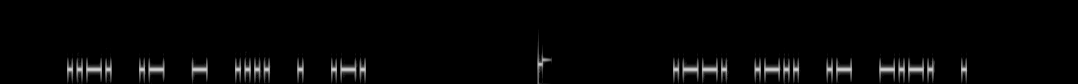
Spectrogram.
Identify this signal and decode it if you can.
Morse code, heard as a keyed tone, about 25 wpm, spaced as for 18 wpm, 700 Hz. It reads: FATHER PLACE
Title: 2x Character Spacing - Top 300 Words - 25wpm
